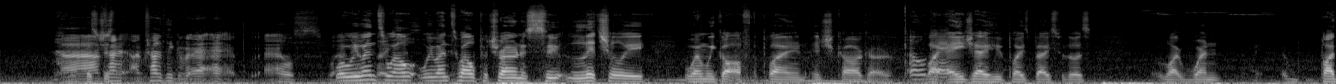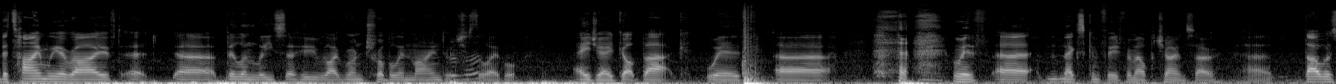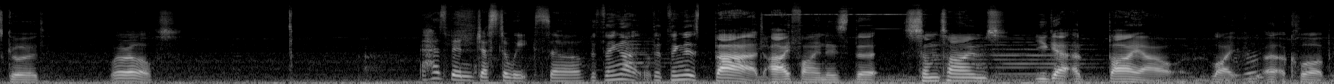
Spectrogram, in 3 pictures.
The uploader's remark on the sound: Recorded September 19th, 2016 at the Middle East in Cambridge, MA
